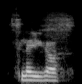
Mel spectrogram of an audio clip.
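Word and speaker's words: Slegers: is um Renee Slus is that how you pronounce Slayos. Yeah.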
